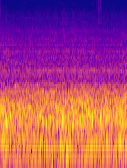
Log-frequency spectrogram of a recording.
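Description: An Indian passenger train of ICF coaches rolls past close by, a loud, steady rushing rumble of wheels on track with no voices over it.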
